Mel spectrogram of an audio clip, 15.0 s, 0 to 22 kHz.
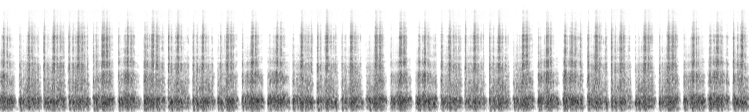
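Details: Heart recorded at position P, standing: harsh, rumbling continuous machinery murmur focused over S2, filling nearly the whole cycle with brief regular dips; possible patent ductus arteriosus, or aortopulmonary window or collateral vessel.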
